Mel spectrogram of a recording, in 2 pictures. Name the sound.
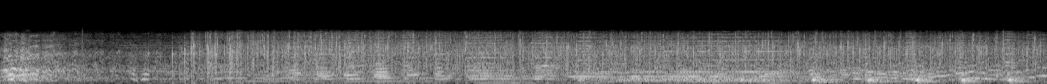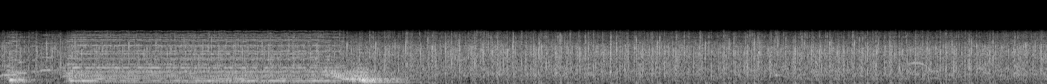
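enthusiastic audience applause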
